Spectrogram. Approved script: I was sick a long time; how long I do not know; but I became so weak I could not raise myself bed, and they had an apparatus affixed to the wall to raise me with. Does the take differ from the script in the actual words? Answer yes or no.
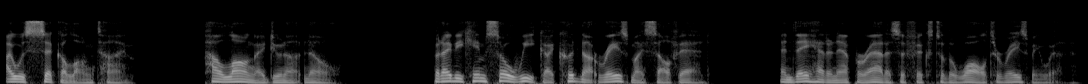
no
